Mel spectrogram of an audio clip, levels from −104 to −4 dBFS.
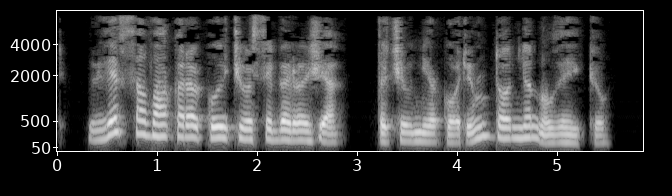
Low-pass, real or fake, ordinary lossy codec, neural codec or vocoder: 7.2 kHz; fake; MP3, 32 kbps; codec, 16 kHz, 1 kbps, FreqCodec, larger model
